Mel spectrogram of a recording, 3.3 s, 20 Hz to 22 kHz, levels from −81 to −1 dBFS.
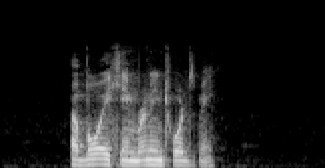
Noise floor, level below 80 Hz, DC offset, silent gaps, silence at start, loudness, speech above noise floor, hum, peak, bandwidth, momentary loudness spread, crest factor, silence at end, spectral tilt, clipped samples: -73 dBFS; -52 dBFS; under 0.1%; none; 0.7 s; -16 LUFS; 57 dB; none; 0 dBFS; 6.6 kHz; 12 LU; 18 dB; 1.1 s; -6.5 dB/octave; under 0.1%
